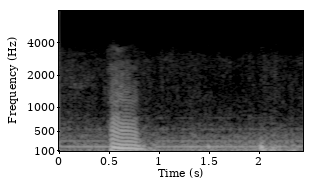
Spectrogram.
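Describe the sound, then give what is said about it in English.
A single dull, resonant thump from a microphone stand being banged, with a brief low ringing tail, then a steady low hum with no talking. “That was not a sound effect, that was me banging the microphone stand.”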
